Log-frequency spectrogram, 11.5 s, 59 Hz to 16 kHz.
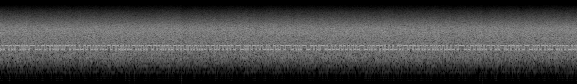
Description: RTTY (45.45 baud, 170 Hz shift), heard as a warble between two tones, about 680 Hz centre, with radio static. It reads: … ESTA SEGUNDA FASE SALDRAN LOS CUATRO EQUIPOS QUE DISPUTARAN LOS …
